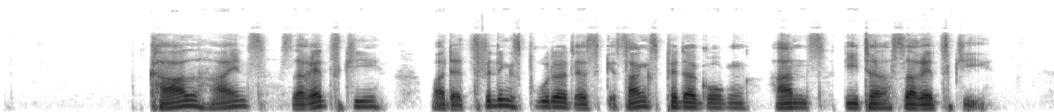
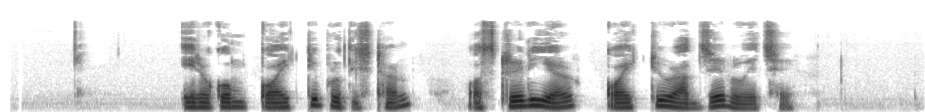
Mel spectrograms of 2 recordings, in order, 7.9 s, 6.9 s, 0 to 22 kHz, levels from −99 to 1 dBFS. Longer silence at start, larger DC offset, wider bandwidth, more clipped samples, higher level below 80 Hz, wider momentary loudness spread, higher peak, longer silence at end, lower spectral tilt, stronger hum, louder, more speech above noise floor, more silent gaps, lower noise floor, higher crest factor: second, 1.1 s vs 1.35 s; neither; second, 7.6 kHz vs 11 kHz; neither; about the same, -60 dBFS vs -64 dBFS; about the same, 14 LU vs 12 LU; about the same, -2 dBFS vs -4 dBFS; second, 0.55 s vs 1 s; first, -8 dB/octave vs -6.5 dB/octave; neither; about the same, -21 LUFS vs -21 LUFS; first, 68 dB vs 51 dB; neither; first, -88 dBFS vs -71 dBFS; about the same, 20 dB vs 18 dB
